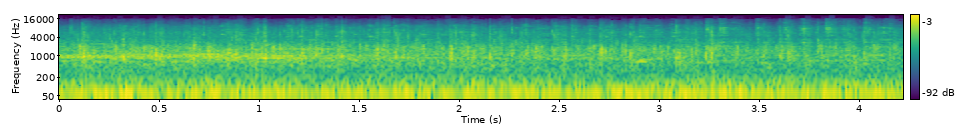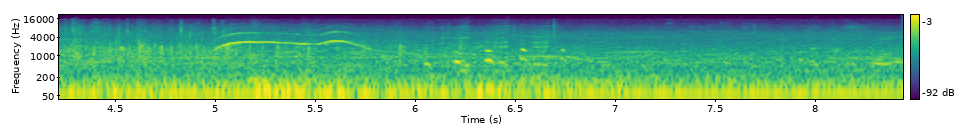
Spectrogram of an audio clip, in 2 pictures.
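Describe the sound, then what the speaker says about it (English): Spectators at a high school football game applaud for the seniors, a steady wash of distant clapping and crowd noise with voices faintly mixed in throughout. "And how about a round of applause for the seniors of 2026?"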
